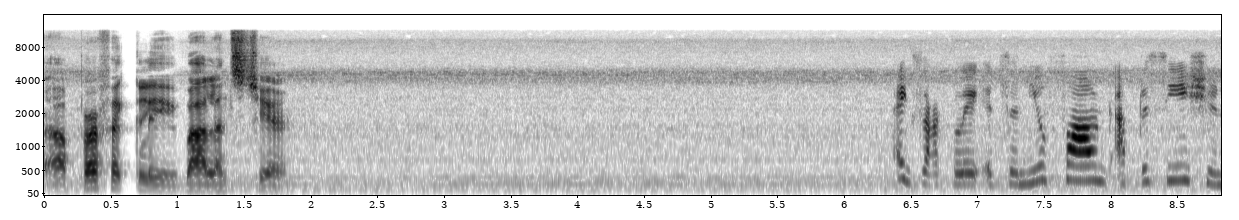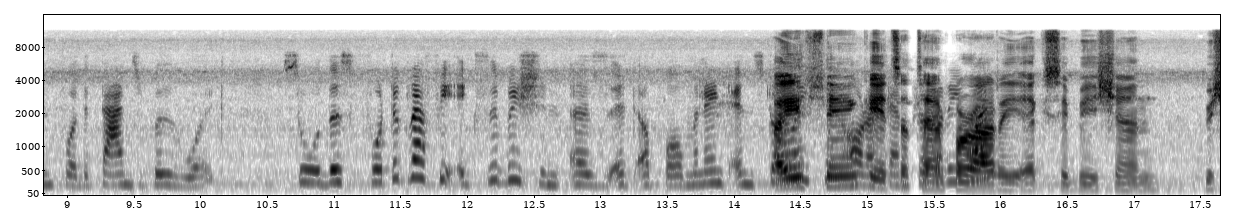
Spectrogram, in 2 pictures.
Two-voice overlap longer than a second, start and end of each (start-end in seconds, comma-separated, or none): 14.3-15.9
